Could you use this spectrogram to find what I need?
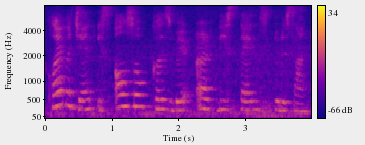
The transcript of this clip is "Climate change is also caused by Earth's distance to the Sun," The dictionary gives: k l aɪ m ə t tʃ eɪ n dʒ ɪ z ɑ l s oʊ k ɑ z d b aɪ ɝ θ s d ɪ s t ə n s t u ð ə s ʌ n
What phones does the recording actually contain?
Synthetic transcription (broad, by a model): k l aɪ m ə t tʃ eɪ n ɪ s ɑ l s oʊ k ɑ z b aɪ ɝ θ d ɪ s t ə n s t u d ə s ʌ n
